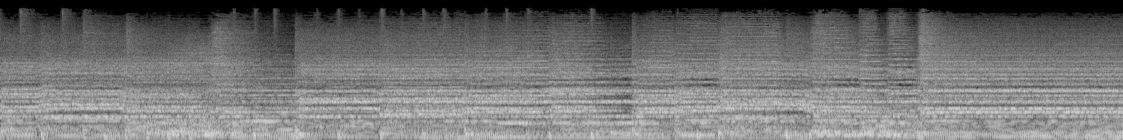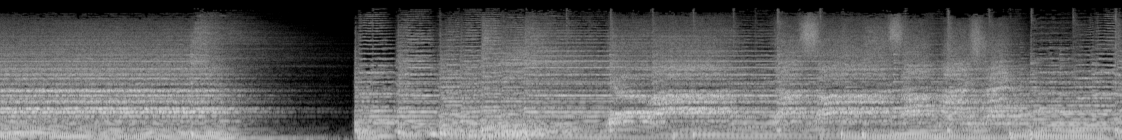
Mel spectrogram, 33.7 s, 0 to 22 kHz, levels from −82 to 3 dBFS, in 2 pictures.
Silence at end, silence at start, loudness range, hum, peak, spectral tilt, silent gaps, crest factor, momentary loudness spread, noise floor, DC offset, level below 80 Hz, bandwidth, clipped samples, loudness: 0 s; 0 s; 3 LU; none; 0 dBFS; -3.5 dB/octave; none; 14 dB; 4 LU; -44 dBFS; under 0.1%; -26 dBFS; 17.5 kHz; under 0.1%; -13 LUFS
